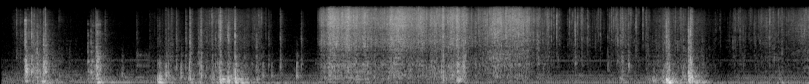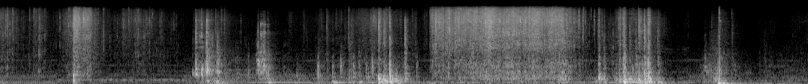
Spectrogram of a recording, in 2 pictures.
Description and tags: A sound effect of refrigerator being opened.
